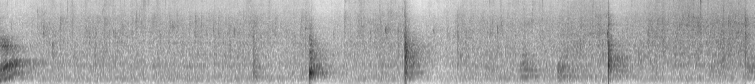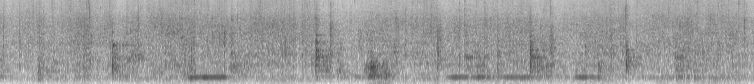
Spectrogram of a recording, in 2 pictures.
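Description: Shallots, curry leaves and whole spices sizzling in hot oil in a nonstick kadai as they are stirred and sautéed with a spatula, with several sharp clicks of the spatula striking the pan.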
